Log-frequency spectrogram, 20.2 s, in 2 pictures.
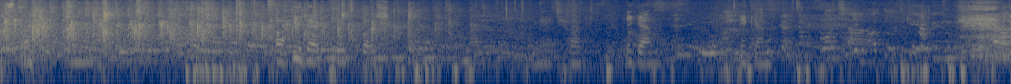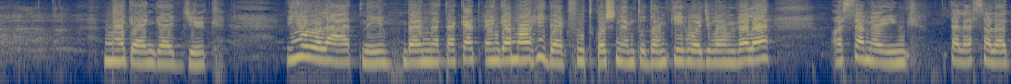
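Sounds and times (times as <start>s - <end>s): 
audience applause: 0.0s - 4.8s
laughter: 9.6s - 11.2s
speech: 11.3s - 12.4s, 13.0s - 20.2s.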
